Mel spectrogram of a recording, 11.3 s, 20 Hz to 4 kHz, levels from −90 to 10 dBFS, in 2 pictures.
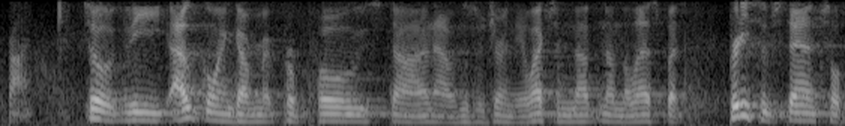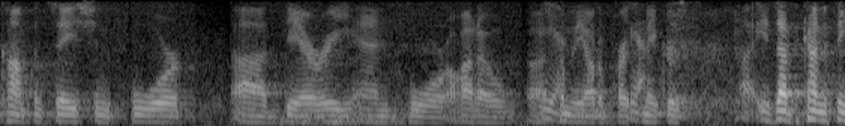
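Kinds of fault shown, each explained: Onset clipped by the voice detector: From 0.04 to 0.06 s, a sound begins abruptly, missing its first 20 ms and its soft start. Noise fills that gap instead. The likely cause is a voice detector slow to notice sound resuming.
Comfort noise in place of the background: In four pauses, at 0.2–0.38, 0.46–0.56, 6.92–7.16 and 10.3–10.52 s, the real background gives way to a smoother noise, about 1 to 5 dB quieter. Transmission likely stopped during silence, and the receiver generated this filler.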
